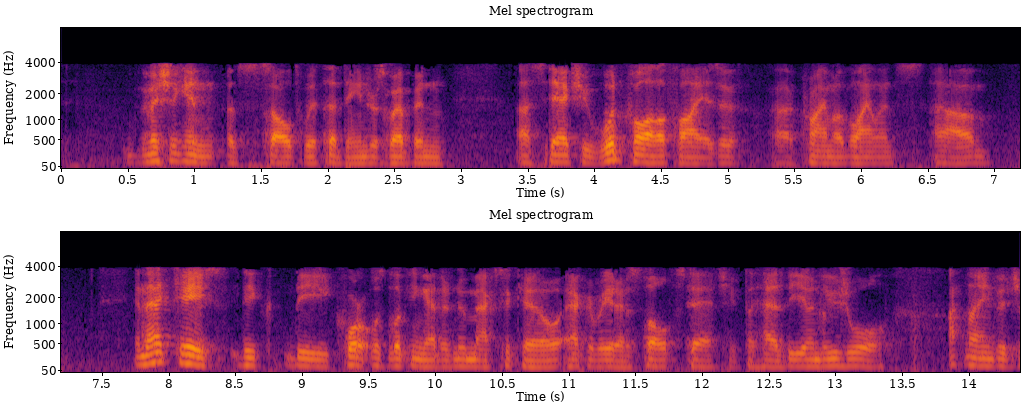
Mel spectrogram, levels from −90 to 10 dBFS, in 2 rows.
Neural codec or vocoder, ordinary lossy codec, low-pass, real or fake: codec, 16 kHz in and 24 kHz out, 0.6 kbps, FocalCodec, streaming, 4096 codes; AAC, 16 kbps; 7.2 kHz; fake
